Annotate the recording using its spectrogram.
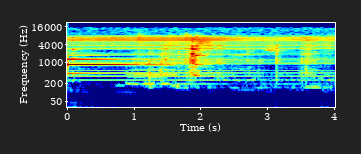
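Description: Electric guitar's last chord ringing out and fading away over the first two seconds, leaving a steady mains hum from the guitar amplifier, with a few faint knocks.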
